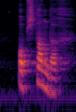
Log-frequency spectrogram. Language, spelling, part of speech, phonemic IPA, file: Dutch, opstandig, adjective, /ɔpˈstɑndəx/, Nl-opstandig.ogg
- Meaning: rebellious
